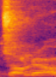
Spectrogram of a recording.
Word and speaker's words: genre: Genre, এটা pronunciation করবে হচ্ছে genre. Genre কেন করবে? কারণ এটার অরিজিনাল আইপিএ ইন্টারন্যাশনাল ফনেটিক্স হচ্ছে জনরা।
